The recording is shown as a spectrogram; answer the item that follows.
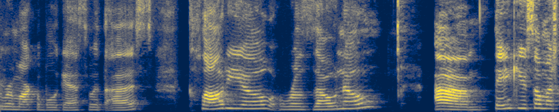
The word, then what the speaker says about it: Reilsono: your last name correctly came close first of all thank you for having me on I appreciate it and it's real Sono but that's that's good I get all kind of pronounce but that's good you were very close Ro I'm sorry I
